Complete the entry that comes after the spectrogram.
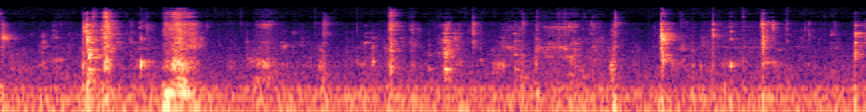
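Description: Close, quiet chewing of spicy seafood instant noodles: soft mouth smacks and small clicks scattered throughout, a little louder about one to two seconds in.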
